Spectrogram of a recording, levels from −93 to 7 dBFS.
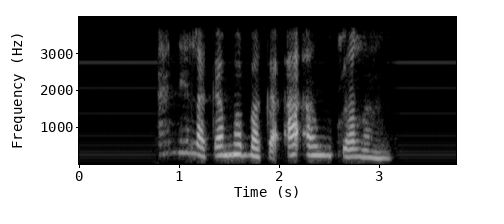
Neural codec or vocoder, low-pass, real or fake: vocoder, 22.05 kHz, 80 mel bands, HiFi-GAN; 3.6 kHz; fake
